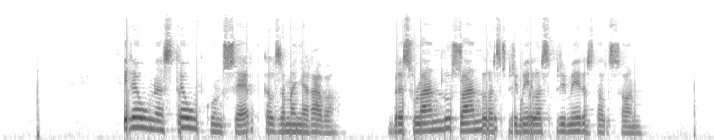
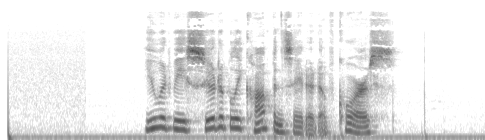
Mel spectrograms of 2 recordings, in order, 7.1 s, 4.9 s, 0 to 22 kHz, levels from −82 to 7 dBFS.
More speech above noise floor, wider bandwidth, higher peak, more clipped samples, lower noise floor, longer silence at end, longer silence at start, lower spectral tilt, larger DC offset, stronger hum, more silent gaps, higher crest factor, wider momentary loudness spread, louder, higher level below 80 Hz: first, 41 dB vs 25 dB; about the same, 15 kHz vs 16.5 kHz; second, -14 dBFS vs -8 dBFS; neither; first, -73 dBFS vs -53 dBFS; first, 0.7 s vs 0.15 s; first, 1.25 s vs 0.1 s; about the same, -3.5 dB/octave vs -2.5 dB/octave; neither; neither; neither; about the same, 20 dB vs 22 dB; second, 8 LU vs 13 LU; second, -32 LUFS vs -27 LUFS; second, -66 dBFS vs -50 dBFS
